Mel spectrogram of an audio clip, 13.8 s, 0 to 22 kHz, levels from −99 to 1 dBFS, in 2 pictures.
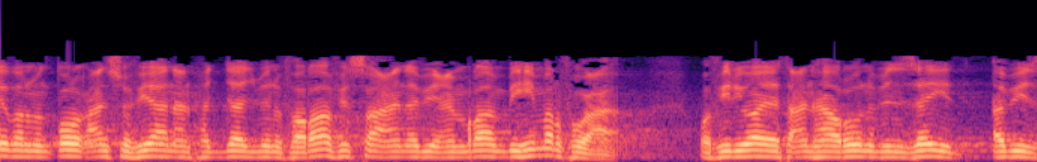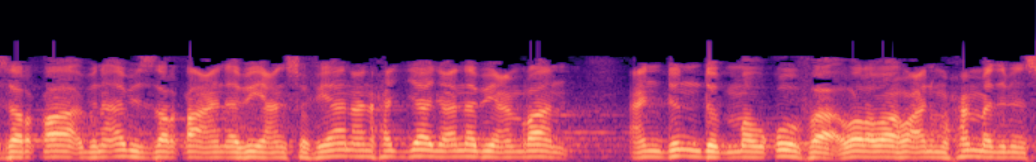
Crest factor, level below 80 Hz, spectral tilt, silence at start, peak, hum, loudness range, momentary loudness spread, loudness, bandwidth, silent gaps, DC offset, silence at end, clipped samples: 14 dB; -50 dBFS; -9 dB/octave; 0 s; 0 dBFS; none; 2 LU; 6 LU; -14 LUFS; 5.4 kHz; none; under 0.1%; 0 s; under 0.1%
